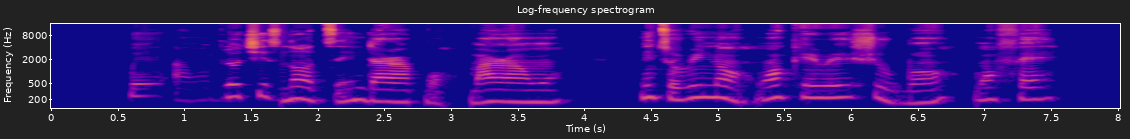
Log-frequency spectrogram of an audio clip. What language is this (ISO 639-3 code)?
yor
